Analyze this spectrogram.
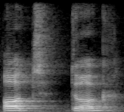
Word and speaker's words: hot dog: and burger bread somewhere dog and we don't pronounce the edge so hot dog Burger okay I've seen a lot of people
